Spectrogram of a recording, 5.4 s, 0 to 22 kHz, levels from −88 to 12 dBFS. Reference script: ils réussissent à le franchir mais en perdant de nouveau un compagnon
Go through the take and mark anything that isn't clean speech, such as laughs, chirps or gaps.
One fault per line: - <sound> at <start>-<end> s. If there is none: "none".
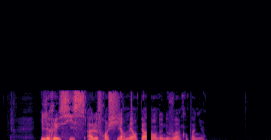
- dropout at 2.9-3.0 s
